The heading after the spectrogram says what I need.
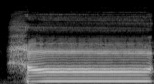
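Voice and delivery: হ্যাঁ held very long with a throaty, squeezed h; drawn-out letter name. Shown as a demonstration. Teacher leads students in repeating the letter, slowly drawn out. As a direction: hold হ্যাঁ long, pressed from mid-throat. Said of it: "আবার বলুন".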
